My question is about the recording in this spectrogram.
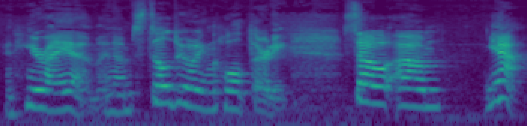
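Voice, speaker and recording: In an unhurried, slightly high and fairly bright voice, a young woman vlogger talks through her diet, rambling chattily and second-guessing herself. A cold has left her sounding stuffy and congested.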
